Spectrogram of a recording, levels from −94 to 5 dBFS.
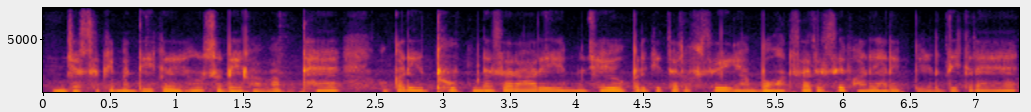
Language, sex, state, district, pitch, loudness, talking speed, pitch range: Hindi, female, Bihar, Katihar, 215 Hz, -24 LUFS, 255 wpm, 200-225 Hz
